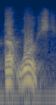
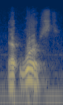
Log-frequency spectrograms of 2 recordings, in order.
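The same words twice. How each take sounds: The two takes are said the same way.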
